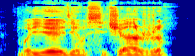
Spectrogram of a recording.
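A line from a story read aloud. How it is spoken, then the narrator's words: Tight, heavy voice. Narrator (Russian): Он сказал Едикону таким же тугим, тяжелым голосом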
